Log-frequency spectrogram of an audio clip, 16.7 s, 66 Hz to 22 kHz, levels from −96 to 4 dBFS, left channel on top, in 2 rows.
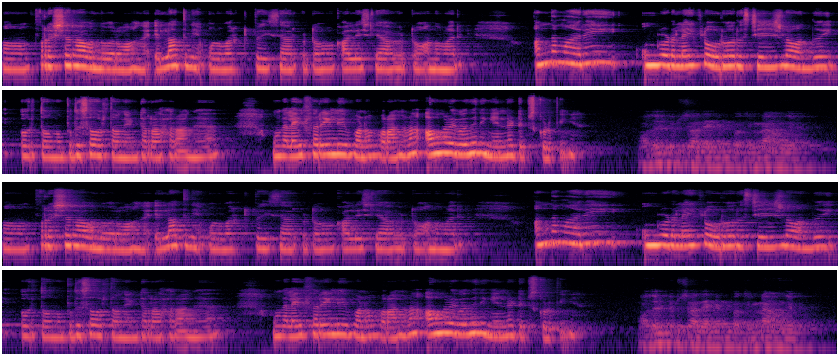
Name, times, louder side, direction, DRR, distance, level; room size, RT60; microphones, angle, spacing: voice 1, 0.0-4.6 4.9-5.0 5.3-6.1 6.4-14.1, left 4 dB, 35° left, 0.4 m, -30 dB
voice 2, 14.7-16.3, right 1 dB, 55° right, 3.8 m, -46 dB
14.0 x 8.5 x 3.9 m
head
